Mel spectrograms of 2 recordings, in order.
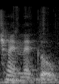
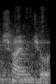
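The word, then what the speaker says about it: Chimchar: get that chime Cho I know it's it's pronounced chimco but I always call it Chim Cho as a kid can I fight the Chim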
